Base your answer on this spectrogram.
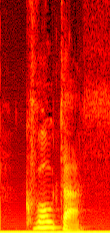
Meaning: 1. synonym of quotum 2. plural of quotum
- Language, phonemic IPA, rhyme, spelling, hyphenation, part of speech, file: Dutch, /ˈkʋoː.taː/, -oːtaː, quota, quo‧ta, noun, Nl-quota.ogg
